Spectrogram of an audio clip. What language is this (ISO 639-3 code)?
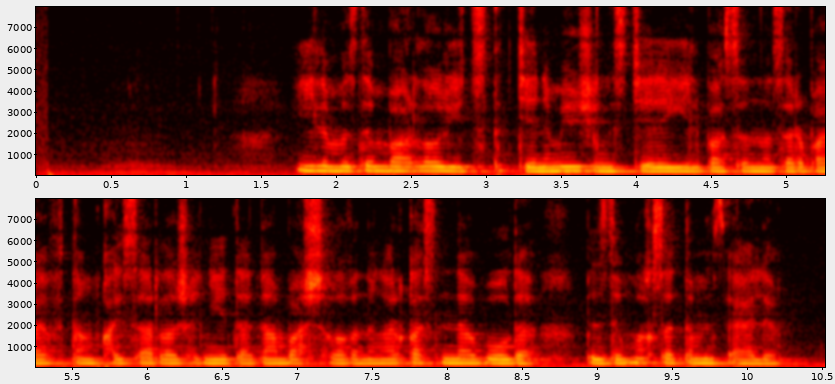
kaz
